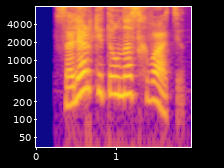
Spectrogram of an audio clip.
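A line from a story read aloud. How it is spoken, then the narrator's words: Bitter sigh. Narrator (Russian): горько вздохнул Родж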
